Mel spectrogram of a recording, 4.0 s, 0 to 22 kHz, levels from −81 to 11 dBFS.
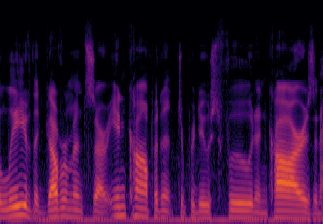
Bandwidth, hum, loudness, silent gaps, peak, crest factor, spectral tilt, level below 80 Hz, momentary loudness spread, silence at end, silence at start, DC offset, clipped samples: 15.5 kHz; none; -28 LUFS; none; -8 dBFS; 18 dB; -5.5 dB/octave; -50 dBFS; 13 LU; 0 s; 0 s; under 0.1%; under 0.1%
